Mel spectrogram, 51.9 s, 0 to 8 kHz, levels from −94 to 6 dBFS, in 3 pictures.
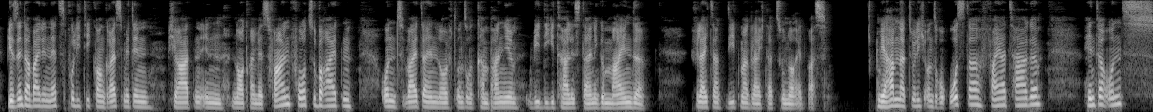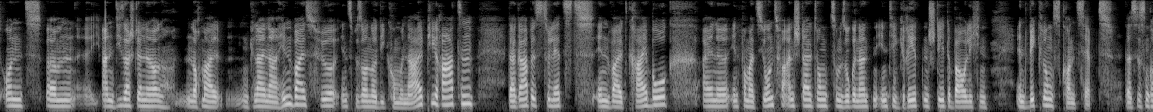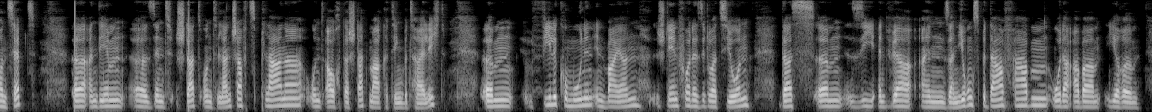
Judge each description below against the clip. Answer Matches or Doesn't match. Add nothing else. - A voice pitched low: Doesn't match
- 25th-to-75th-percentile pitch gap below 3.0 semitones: Doesn't match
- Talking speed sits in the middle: Doesn't match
